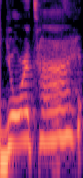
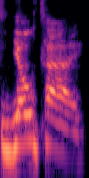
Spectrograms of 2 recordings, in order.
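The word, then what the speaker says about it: Yōtei: Now, Ghosts of Your Tie. Did I say it right, Viper? No, it's Yotai.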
